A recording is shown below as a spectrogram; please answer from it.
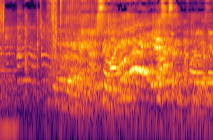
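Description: Voices chattering in a large hall, with music ending in the first half second.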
